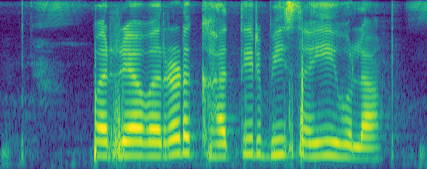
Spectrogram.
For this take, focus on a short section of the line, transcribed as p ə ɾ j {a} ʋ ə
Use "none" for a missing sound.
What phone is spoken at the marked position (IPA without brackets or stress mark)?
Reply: a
